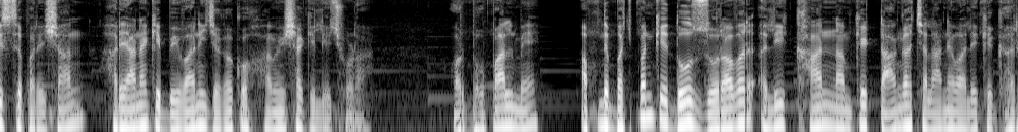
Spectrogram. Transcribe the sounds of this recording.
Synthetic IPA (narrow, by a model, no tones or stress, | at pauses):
ɪsːepɐɾeːʃaːn | hɐɾjaːnakebeːʋaːnid͡ʒɐɡəkohɐmeːʃakeliet͡ʃʰo̰ːɽa̰ː | ɔːɾbʱoːpaːlmẽ | ɐ̰pnebɐt͡ʃpənked̪oːszoːɾaːʋəɾɐlikʰaːnːaːmkeʈãːŋɡat͡ʃɐlaːneʋaːlekeɡʱɐɾ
